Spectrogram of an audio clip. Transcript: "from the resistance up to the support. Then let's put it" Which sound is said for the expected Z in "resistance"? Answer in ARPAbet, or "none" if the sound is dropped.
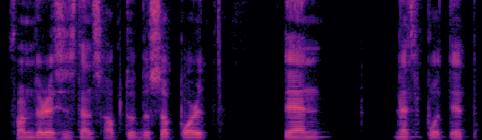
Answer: S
